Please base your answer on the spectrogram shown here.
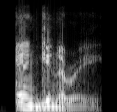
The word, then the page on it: enginery: British English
